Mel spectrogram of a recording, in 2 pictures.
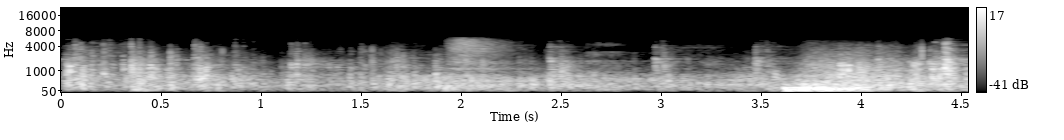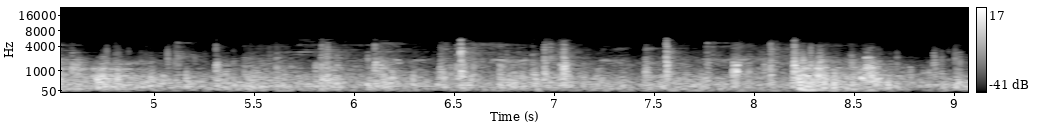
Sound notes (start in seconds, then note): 1.2 slow-mo MMX sounds continues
